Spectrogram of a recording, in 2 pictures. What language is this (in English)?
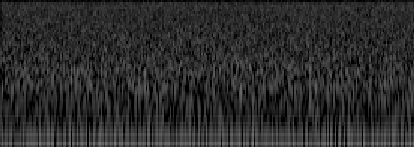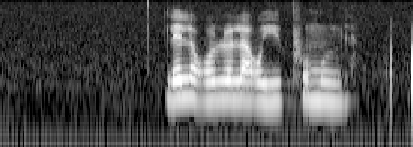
Northern Sotho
